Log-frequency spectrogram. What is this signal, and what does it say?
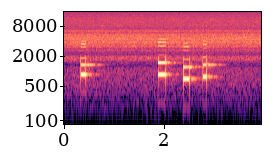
DTMF, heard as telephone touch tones, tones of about 110 ms, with room echo. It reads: 8 915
